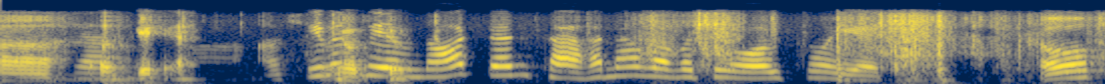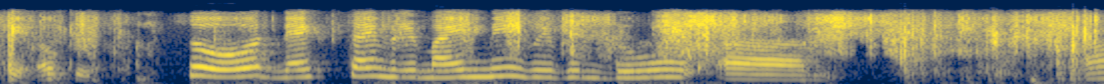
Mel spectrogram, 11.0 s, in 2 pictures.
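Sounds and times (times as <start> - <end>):
speech: 0.0 - 10.1
paper rustling: 3.1 - 6.3, 7.3 - 11.0.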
